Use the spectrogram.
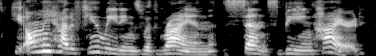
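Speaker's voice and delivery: plain reading voice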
